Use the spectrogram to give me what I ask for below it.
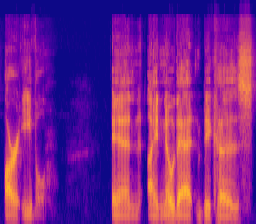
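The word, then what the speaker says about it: REvil: uh first of all i've found that it's pronounced our evil and i know that because that's what rachel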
